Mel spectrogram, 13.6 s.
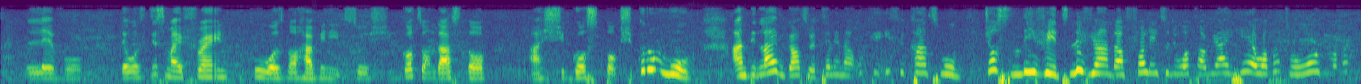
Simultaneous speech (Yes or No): No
